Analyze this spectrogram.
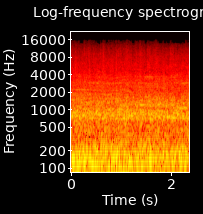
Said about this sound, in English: A minivan near the launch site was pelted with shrapnel as the rocket blasted off.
